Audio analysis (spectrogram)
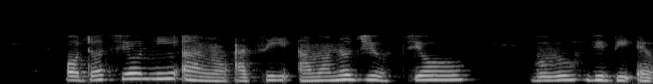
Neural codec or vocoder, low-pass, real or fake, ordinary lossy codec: codec, 16 kHz, 4 kbps, X-Codec, HuBERT features, trained on general audio; 7.2 kHz; fake; AAC, 16 kbps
